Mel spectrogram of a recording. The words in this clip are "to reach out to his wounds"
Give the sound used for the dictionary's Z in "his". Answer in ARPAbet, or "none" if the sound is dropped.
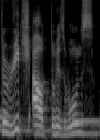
Z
